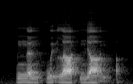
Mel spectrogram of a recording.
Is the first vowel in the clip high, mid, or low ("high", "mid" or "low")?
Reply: mid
